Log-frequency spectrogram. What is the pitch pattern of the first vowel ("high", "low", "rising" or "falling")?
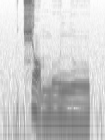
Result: falling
